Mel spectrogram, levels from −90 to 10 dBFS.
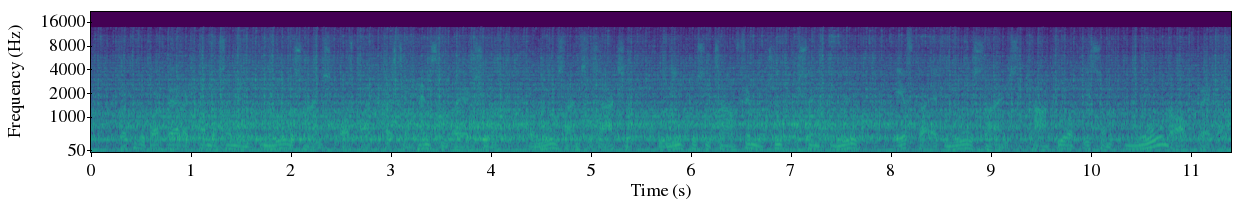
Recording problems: echo of what is said; very faint; throughout; 370 ms later, 20 dB below the speech
machinery noise; very loud; throughout; 5 dB above the speech

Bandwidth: 14 kHz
